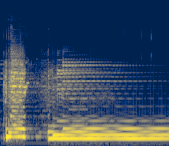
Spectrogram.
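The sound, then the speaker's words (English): An electric guitar played through a clean effects patch with a light crunch: a quick picked attack, then a sustained chord ringing out steadily, fairly loud, with no voices. “It was Natural Clean, but I changed it to Oatmeal because Natural Clean didn't have any distortion at all. But this one has a little bit of crunch.”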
